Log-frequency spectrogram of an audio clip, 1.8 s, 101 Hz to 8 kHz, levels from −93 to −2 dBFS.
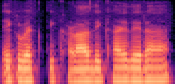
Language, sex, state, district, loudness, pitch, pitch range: Hindi, male, Jharkhand, Deoghar, -18 LUFS, 115 Hz, 115-120 Hz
